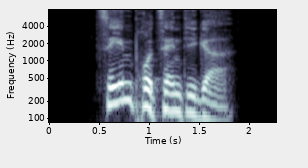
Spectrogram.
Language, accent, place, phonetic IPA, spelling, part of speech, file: German, Germany, Berlin, [ˈt͡seːnpʁoˌt͡sɛntɪɡɐ], zehnprozentiger, adjective, De-zehnprozentiger.ogg
- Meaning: inflection of zehnprozentig: 1. strong/mixed nominative masculine singular 2. strong genitive/dative feminine singular 3. strong genitive plural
